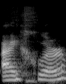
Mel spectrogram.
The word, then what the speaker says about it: Eichler: Judy and I met just casually via Facebook because she recognized my last name as Eichler, which is also, or Eichler, which is how my grandfather would have pronounced it.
